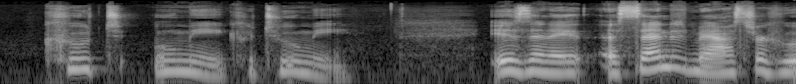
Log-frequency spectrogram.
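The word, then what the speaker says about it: Kuthumi: Okay, Katumi is pronounced Kutumi, is an ascended master who appears as a well-dressed Indian man with a golden aura.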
